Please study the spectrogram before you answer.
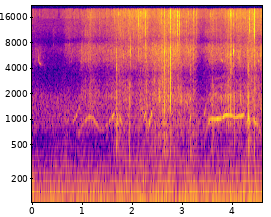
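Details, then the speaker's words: Mobygum Xenon S v2 electric scooter at about 700 km: after riding, a faint, thin electronic whistle or whine rises and falls from the rear hub motor as the scooter is pushed slowly. The owner is unsure it's normal, thinks it's new, and says it causes no problems. "il ya un espèce de bruit de de sifflements électronique de la roue arrière je sais pas si c'est normal j'ai l'impression que j'avais pas ce bruit au début mais ça ne cause aucun problème"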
